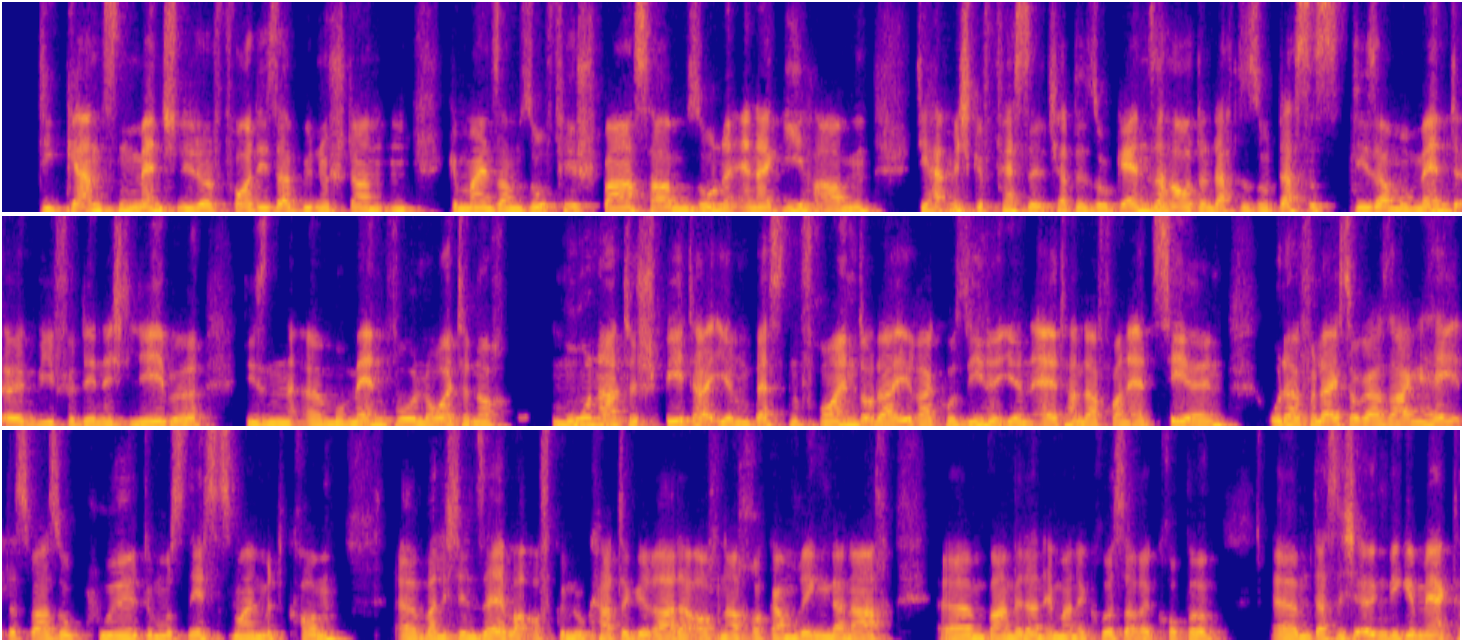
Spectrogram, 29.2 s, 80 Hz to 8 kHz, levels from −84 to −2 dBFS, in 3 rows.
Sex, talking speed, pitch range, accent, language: male, 200 wpm, 130-155 Hz, German, German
